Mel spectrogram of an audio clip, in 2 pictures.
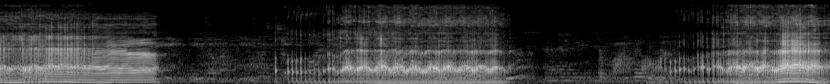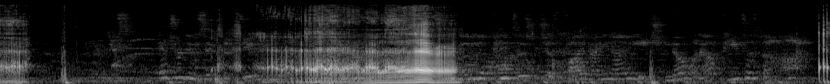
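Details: A brown and white bulldog makes odd, wavering, voice-like groans in drawn-out bursts, with quiet pauses between, while a finger rubs its mouth.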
